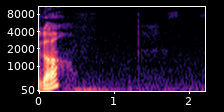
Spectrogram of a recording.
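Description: Marker pen writing on a whiteboard: faint strokes, then two quick light clicks about a second in. A man's word trails off at the very start.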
